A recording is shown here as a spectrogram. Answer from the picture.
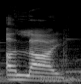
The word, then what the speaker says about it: align: The word of the day is अलाइन।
